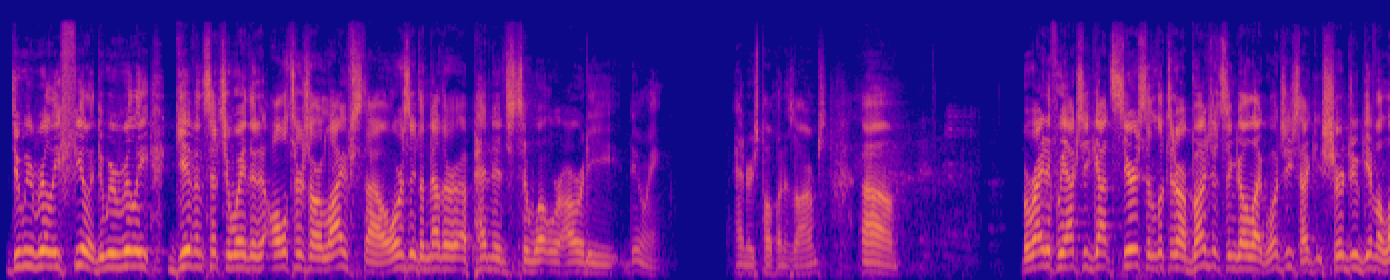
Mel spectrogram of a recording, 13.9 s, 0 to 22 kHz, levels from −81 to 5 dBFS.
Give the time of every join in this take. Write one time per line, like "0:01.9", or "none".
0:04.2
0:07.3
